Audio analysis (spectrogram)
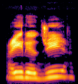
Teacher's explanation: را سے پہلے زیر ہے ہمارے پاس اس لیے را کو باریک پڑھیں گے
